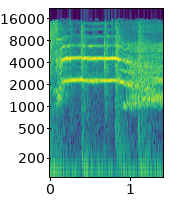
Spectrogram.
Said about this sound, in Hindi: कटी जो नाक तो वो मिमना की चिल्लाई, यूं ही मचाती हुई शोर एक तरफ भागी।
